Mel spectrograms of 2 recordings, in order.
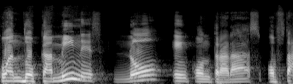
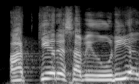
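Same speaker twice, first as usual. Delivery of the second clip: raised, emphatic Adquiere sabiduría; proclaiming; 5 semitones higher, 4 dB louder than usual. Real, not acted. Preacher crying out the verse to his church. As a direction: call it out like a command. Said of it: "nos los está gritando".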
